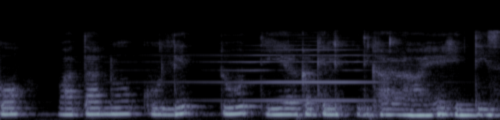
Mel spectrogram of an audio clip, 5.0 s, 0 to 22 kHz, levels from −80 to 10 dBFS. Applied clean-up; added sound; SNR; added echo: none; Bowed string instrument; 18 dB; reverberation time 0.4 s.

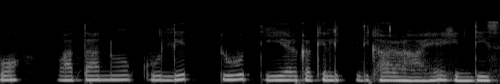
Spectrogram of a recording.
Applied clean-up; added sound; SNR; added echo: none; none; none; none.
